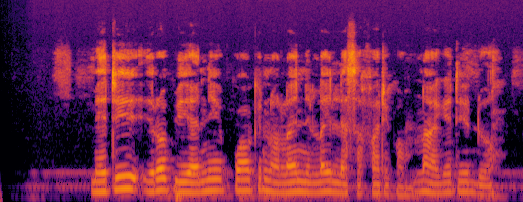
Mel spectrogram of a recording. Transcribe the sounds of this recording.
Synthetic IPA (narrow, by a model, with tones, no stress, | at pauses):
me˨tiː˦˨ɾo˦pi˨a˨ni˦pɔ˦kɪ˦nɔ˨la˦jni˨la˦jlɛ˨sa˨fa˦ɾi˨kɔ˨mna˨kɛ˦ti˦do˨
